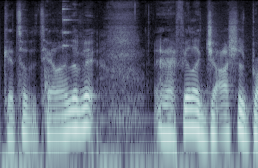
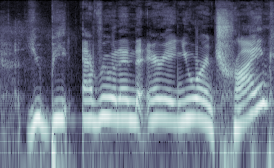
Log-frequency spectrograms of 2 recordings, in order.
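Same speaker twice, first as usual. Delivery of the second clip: acted outraged scream, very high and shrill; 10 semitones higher, 7 dB louder than usual. Telling a story about being so mad, the speaker retells a furious scream. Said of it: "I'm screaming".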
